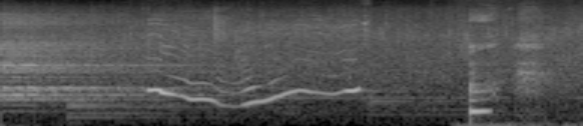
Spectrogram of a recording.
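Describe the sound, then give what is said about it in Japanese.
A dog whimpers while stuck in the middle of railway tracks, giving one drawn-out whine that dips in pitch and then climbs back up. A short dull knock follows a moment later. “今の声って、 線路の真ん中にワンちゃんが動けないの？”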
